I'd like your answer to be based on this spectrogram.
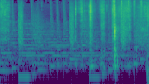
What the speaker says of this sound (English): You're gonna make little slices like this, and you're not gonna cut all the way through.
